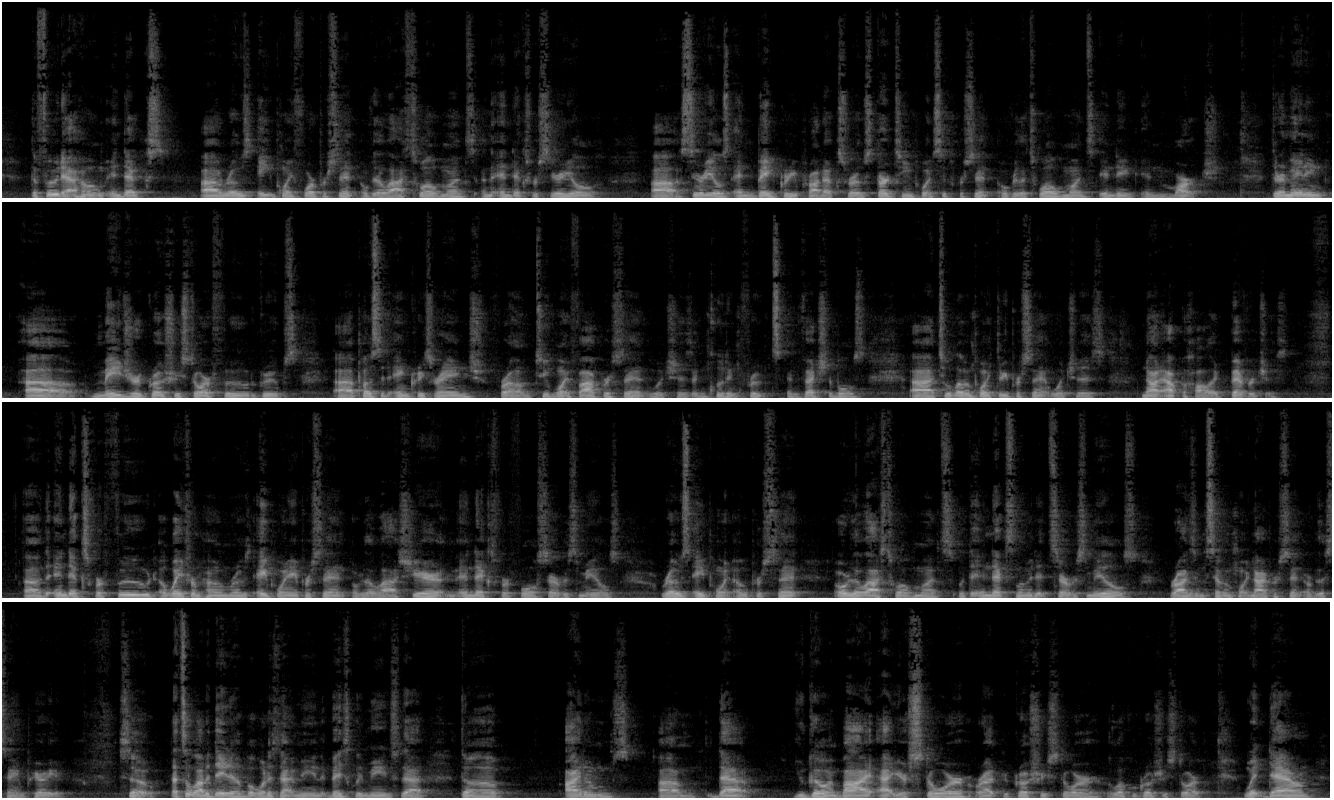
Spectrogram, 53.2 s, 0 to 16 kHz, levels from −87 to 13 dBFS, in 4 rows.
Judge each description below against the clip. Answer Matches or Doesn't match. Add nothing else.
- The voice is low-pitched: Matches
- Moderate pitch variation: Doesn't match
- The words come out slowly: Doesn't match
